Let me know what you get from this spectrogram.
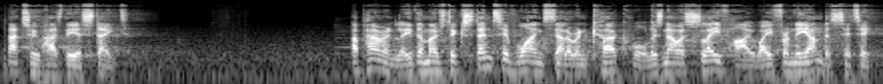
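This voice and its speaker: Man acting a sullen, low-voiced brooding brother. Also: normal speed, a bit bright, lightly acted. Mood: scornful. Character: resentful, brooding younger brother in a fantasy game. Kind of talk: dramatic video game acting. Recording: long hall reverb, faint music behind.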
